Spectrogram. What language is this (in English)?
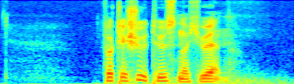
Norwegian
